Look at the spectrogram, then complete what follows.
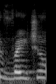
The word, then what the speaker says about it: Rachel: You can call me Rachel or. Oh, let me. Is it Rachel? Like the English pronunciation?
